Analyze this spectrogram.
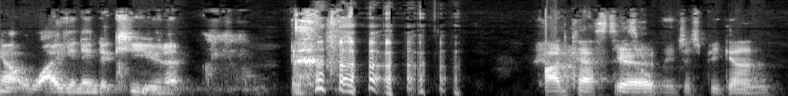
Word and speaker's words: QUnit: Branton name and you already pronounced it correctly sometimes people say qunit but that's not right yeah it came at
